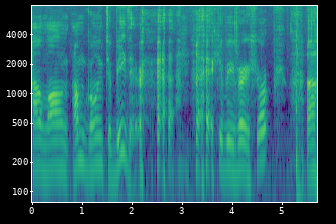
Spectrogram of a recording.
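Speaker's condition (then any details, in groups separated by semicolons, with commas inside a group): ALS; bulbar-upper onset, tongue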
